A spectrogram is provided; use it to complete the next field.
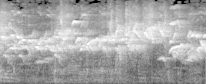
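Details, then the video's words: Competing white-rumped shamas at a singing contest in Cikeas pour out a continuous tangle of high whistles, slurred notes and scratchy chatter, with several birds singing at once. "Serunya pertarungan murai batu"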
